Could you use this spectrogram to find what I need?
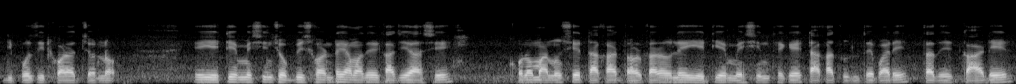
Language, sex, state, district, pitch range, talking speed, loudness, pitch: Bengali, male, West Bengal, North 24 Parganas, 95-110 Hz, 155 wpm, -17 LUFS, 105 Hz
